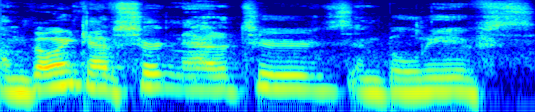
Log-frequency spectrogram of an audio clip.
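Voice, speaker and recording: A man's fairly high voice with a dark, mellow tone. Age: 70s. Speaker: musician and producer. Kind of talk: interview. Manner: halting, many fillers.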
